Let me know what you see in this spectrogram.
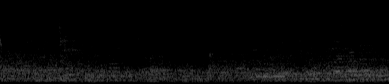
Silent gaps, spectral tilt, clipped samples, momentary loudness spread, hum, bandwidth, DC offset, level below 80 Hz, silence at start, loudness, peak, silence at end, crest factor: none; -5.5 dB/octave; under 0.1%; 5 LU; none; 19 kHz; under 0.1%; under -90 dBFS; 0 s; -54 LUFS; -40 dBFS; 0 s; 14 dB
